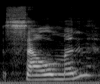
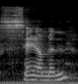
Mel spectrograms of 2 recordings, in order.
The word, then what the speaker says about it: Salmon: After the Battle of Jericho, she is taken safely, and she marries somebody named Salmon. It looks like salmon, but it's pronounced Salmon.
